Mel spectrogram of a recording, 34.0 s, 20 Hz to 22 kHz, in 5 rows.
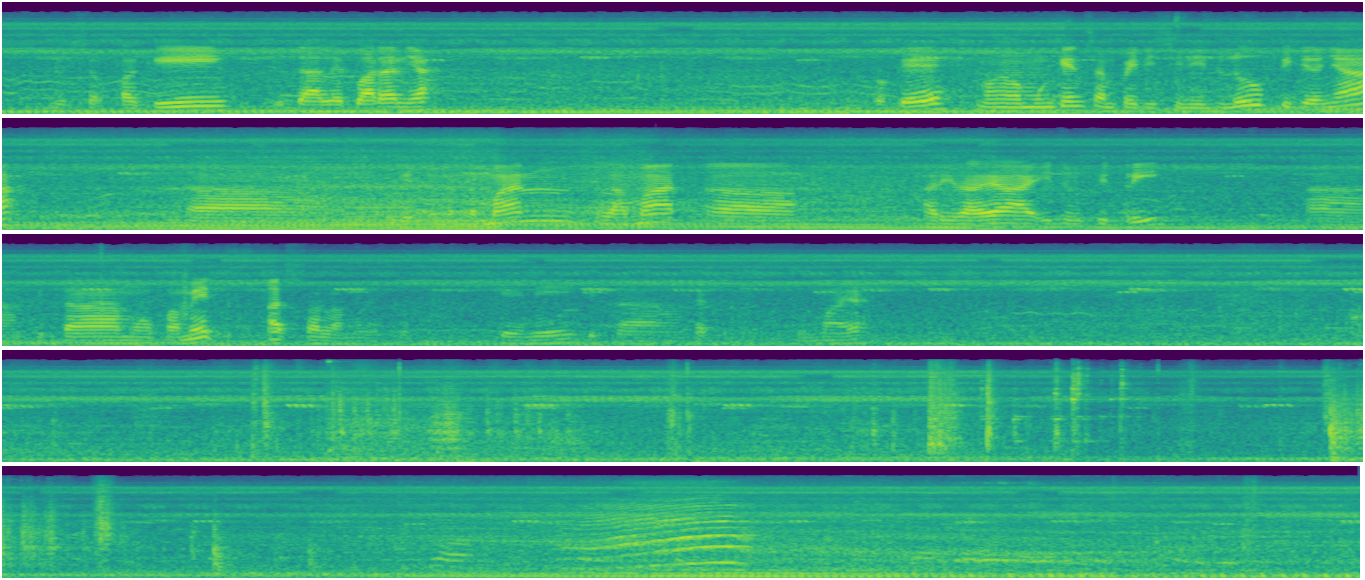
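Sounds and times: crickets trilling: 0:00.0 - 0:34.0
short rising call: 0:29.9 - 0:34.0.

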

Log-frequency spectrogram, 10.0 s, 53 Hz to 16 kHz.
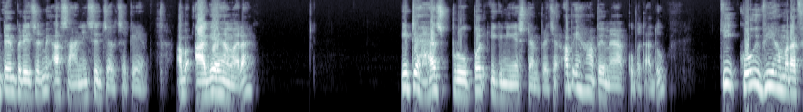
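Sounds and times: man speaking: 0:00.0 - 0:03.4, 0:05.0 - 0:08.4, 0:09.0 - 0:10.0.

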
